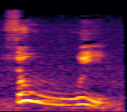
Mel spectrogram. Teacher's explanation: Muncung mulut sebab waw makhrajnya di kawasan bibir, kena muncung. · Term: huruf wow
